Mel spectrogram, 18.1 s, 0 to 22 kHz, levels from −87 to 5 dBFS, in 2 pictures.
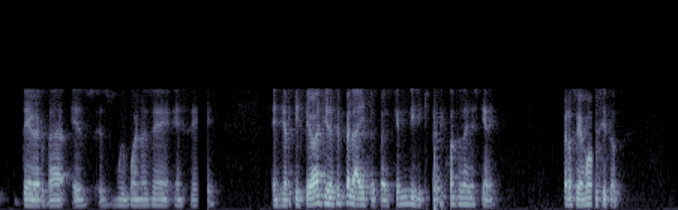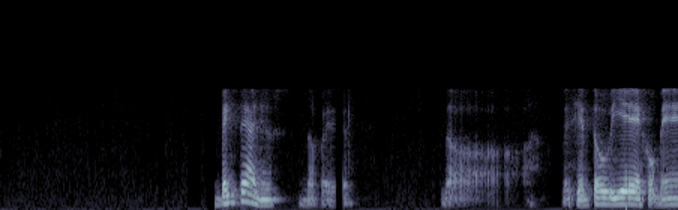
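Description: Speech with packet loss with pitch repetition at 2.6, 5.69 (scattered over 320 ms), 7.86, 11.86, 13.48 and 17.39 s. Each 40 to 210 ms gap is bridged by a repeated pitch period that holds buzzily and fades, unlike plain dropouts, which cut straight to silence.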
